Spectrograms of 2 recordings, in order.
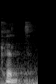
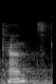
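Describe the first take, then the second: First: The vowel is a weak, reduced 'uh' sound. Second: The vowel is a full, open 'a' sound. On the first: The speaker calls it right. "the pronunciation is more of an uh, uh sound" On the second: The speaker calls it wrong. "not cant"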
